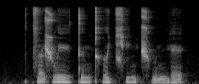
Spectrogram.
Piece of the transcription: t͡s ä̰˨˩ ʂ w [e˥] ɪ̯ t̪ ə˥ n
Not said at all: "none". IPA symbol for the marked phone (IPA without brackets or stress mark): e˥˩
